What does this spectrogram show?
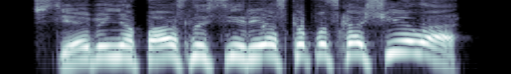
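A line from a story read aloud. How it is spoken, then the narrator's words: Shouted. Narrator (Russian): крикнул Костя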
